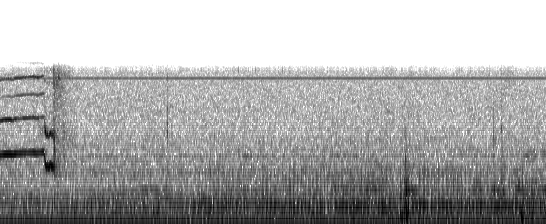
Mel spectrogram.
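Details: Young male kitten playing, jumping in and out of a box indoors: a steady low purring rumble throughout, an electronic descending tone at the start and a few soft thumps.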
